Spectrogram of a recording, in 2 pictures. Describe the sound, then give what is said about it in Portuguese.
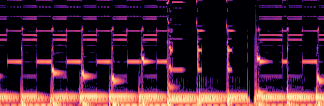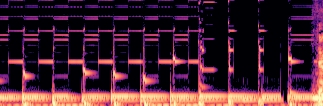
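Electronic keyboard music with two different sounds from a JP synthesizer: a steady sustained synth pad underneath while a second, brighter keyboard sound plays quick repeating melodic notes on top, with no talking. “Eu acho que estes dois teclados são dois sons diferentes do JP.”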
